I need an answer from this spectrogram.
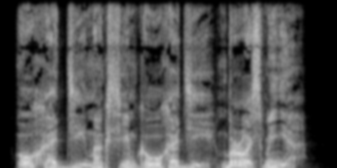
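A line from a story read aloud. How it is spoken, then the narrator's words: Resigned wheeze. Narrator (Russian): Просипел он, и в голосе его слышалась странная смиренность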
